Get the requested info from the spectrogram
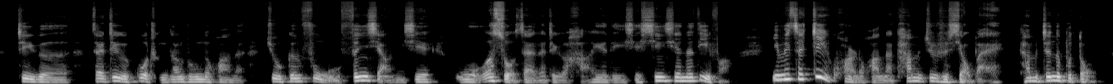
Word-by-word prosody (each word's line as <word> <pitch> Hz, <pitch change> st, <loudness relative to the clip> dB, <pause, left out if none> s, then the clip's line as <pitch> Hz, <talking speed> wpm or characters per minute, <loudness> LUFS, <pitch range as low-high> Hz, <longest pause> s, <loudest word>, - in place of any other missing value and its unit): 这 140 Hz, -4 st, +2 dB
个， 105 Hz, -3 st, -3 dB, 0.2 s
在 140 Hz, -, -1 dB
这 150 Hz, +6 st, +2 dB
个 130 Hz, -, +4 dB
过 130 Hz, +4 st, -1 dB
程 105 Hz, -, -8 dB
当 115 Hz, +2 st, -2 dB
中 120 Hz, 0 st, 0 dB
的 115 Hz, -, -2 dB
话 110 Hz, -3 st, -10 dB
呢， 95 Hz, -2 st, -12 dB, 0.3 s
就 135 Hz, -, 0 dB
跟 140 Hz, +3 st, 0 dB
父 140 Hz, 0 st, -3 dB
母 90 Hz, -7 st, -4 dB
分 175 Hz, -, +5 dB
享 140 Hz, -, -2 dB
一 100 Hz, -, -12 dB
些， 115 Hz, +1 st, -1 dB, 0.2 s
我 115 Hz, -, -1 dB
所 170 Hz, -, +4 dB
在 105 Hz, -4 st, -5 dB
的 90 Hz, +2 st, -10 dB
这 100 Hz, +2 st, -8 dB
个 90 Hz, -1 st, -11 dB
行 110 Hz, -, -11 dB
业 105 Hz, -1 st, -5 dB
的 100 Hz, -, -12 dB
一 95 Hz, -, -10 dB
些 100 Hz, +3 st, -5 dB
新 175 Hz, +11 st, +3 dB
鲜 170 Hz, -1 st, +3 dB
的 165 Hz, 0 st, +4 dB
地 -, -, +2 dB
方。 -, -, -14 dB, 0.4 s
因 215 Hz, -, +4 dB
为 230 Hz, -, +8 dB
在 245 Hz, 0 st, +5 dB
这 305 Hz, +6 st, +7 dB
块 130 Hz, -, -6 dB
儿 100 Hz, -, -6 dB
的 -, -, -8 dB
话 95 Hz, -, -8 dB
呢， 90 Hz, -2 st, -7 dB
他 150 Hz, -, -5 dB
们 155 Hz, -2 st, 0 dB
就 145 Hz, 0 st, -2 dB
是 120 Hz, -3 st, 0 dB
小 120 Hz, -, -1 dB
白， 100 Hz, +1 st, -11 dB, 0.2 s
他 150 Hz, -, -4 dB
们 155 Hz, 0 st, +1 dB
真 175 Hz, -, +6 dB
的 180 Hz, -, +7 dB
不 175 Hz, -, -1 dB
懂， 125 Hz, -, -6 dB
120 Hz, 305 characters per minute, -21 LUFS, 105-155 Hz, 0.4 s, 为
